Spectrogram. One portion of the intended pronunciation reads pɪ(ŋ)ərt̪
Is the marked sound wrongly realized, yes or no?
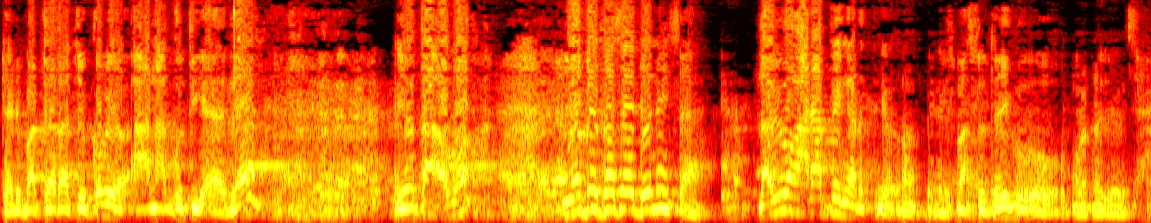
no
